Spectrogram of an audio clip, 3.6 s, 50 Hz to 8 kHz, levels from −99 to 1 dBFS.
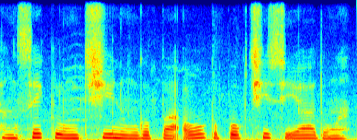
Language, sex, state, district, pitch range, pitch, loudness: Garo, female, Meghalaya, West Garo Hills, 180-205 Hz, 185 Hz, -15 LUFS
